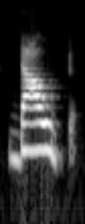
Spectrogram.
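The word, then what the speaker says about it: doubt: है, डेप्ट नहीं पढ़ते, डेट पढ़ते हैं, B साइलेंट है। डाउट, यहाँ पर है सटल, सबटल नहीं पढ़ना, सटल।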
